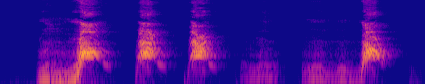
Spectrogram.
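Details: Beagle bitch alarmed by loud fireworks on a Friday evening: a low rumbling growl rises into a sharp bark, then two quick barks, a softer grumbling growl, and a final loud bark.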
